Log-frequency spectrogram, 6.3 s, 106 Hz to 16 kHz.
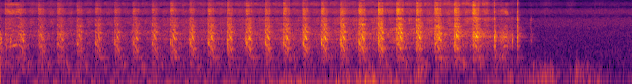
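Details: Polaris 700 quad, cranked on a weak battery with throttle: steady starter cranking about 2.6 turns per second for five seconds, never catching; cranks but won't fire, fuel pump suspected, not confirmed.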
